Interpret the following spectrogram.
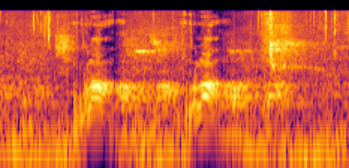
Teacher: Tetapi ro di sini mufakhamah. Mufakhamah itu berarti tafkhim, artinya tebal.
